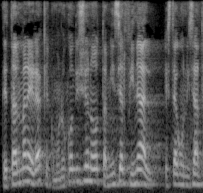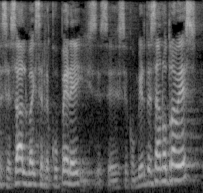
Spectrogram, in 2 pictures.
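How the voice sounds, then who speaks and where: A Colombian rabbi teaches a Talmud class, explaining the text animatedly with emphatic high notes and chanting the Aramaic passages. He speaks fast.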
